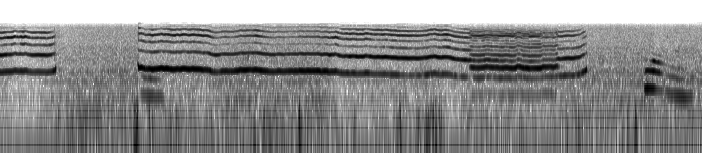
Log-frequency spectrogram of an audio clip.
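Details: A greyhound–Chihuahua mix named Gizmo, called a talking dog, produces long sustained, tonal yowling whines, a brief one then a drawn-out wavering note lasting several seconds, ending with a short downward-sliding whimper.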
